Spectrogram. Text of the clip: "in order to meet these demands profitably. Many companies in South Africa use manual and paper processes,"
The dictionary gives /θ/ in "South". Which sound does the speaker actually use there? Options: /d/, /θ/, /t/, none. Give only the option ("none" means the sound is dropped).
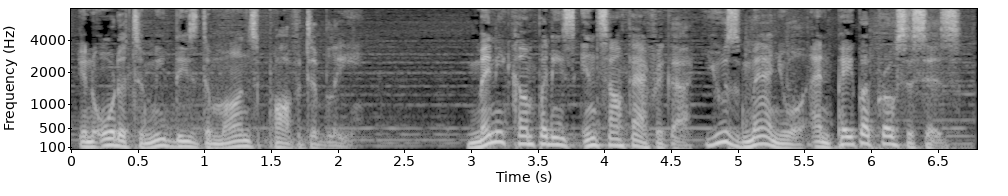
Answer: /θ/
